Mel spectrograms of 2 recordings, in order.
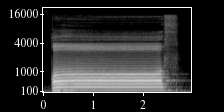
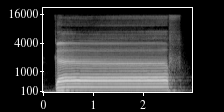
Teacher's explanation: قاف موٹا کر کے پڑھیں گے، کاف باریک پڑھیں گے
